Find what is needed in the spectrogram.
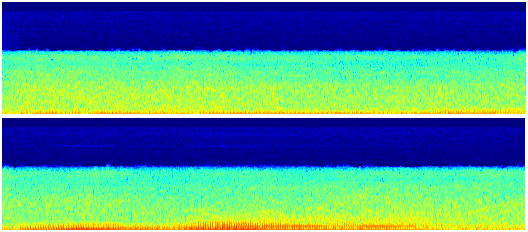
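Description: Motorcycle riding on a city street: steady wind and road noise on the bike-mounted microphone, with a low engine hum that swells louder in the second half.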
